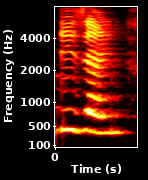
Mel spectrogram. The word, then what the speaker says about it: design: শব্দের শেষে IGN থাকলে তার উচ্চারণ হয় আইন। এক্ষেত্রে জি অনুচ্চারিত থাকে, যেমন ডিজাইন, DESIGN ডিজাইন। এখানে জি এর উচ্চারণ হয়নি।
